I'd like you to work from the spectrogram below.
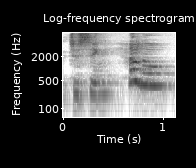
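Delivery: high, sung-up hello after a gasp; mock big inhale. Shown as a demonstration. Teacher mocking a breath too big for hello, high and sung. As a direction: overdo it to show it's silly. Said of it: "You don't need to go".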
